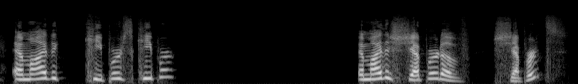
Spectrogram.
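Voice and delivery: high, loud, sneering mock question; mock God with cynical pride; sarcastic mockery. Cain mocking God with sarcasm, loud and high. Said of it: "cynicism and sarcasm in his voice".

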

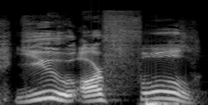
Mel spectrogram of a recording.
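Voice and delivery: slow, high preacher's mock praise; mock acclaim, each word stretched; biting sarcasm. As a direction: draw it out loudly with sarcastic bite.

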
